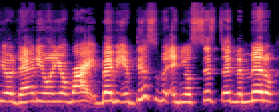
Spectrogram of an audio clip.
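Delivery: ordinary talk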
